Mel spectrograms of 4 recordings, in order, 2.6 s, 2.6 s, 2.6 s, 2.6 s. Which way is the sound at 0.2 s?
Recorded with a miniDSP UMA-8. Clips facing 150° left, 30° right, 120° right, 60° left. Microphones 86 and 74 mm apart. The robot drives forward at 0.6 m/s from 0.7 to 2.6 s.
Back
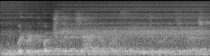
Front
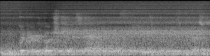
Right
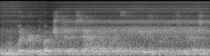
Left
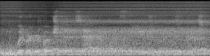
135° left.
